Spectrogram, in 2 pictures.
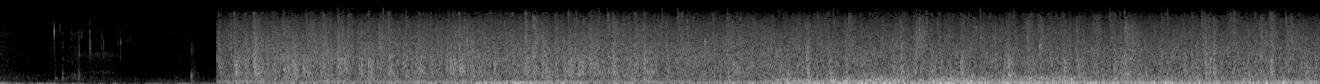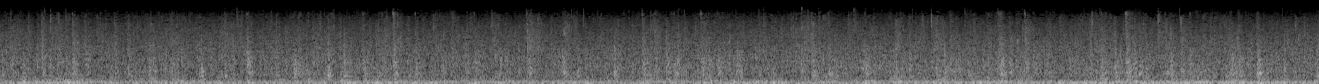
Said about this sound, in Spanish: Eh, llueve, esta es eh, un sonido de lluvia. Aquí en Madrid no está lloviendo, hace calor incluso, pero en alguna parte del norte quizá llueva.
